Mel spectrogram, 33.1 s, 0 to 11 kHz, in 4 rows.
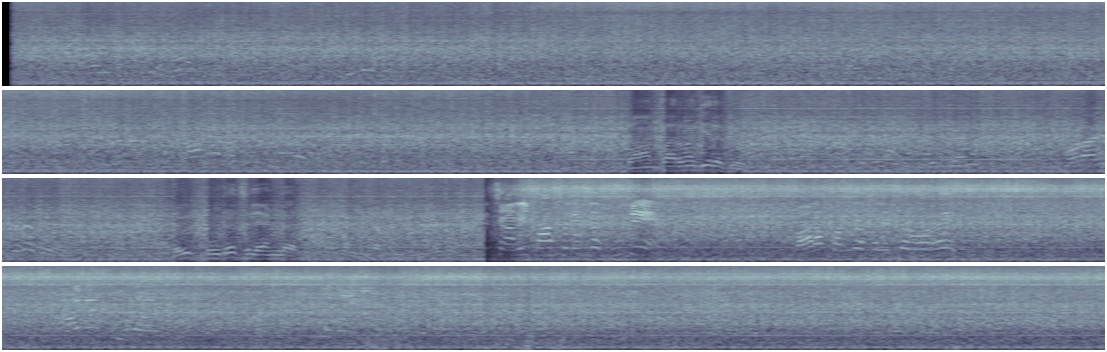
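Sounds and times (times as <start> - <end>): large fire burning: 0.1 - 33.0
vehicle engine idling: 0.1 - 33.0.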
